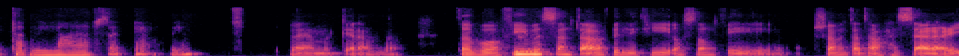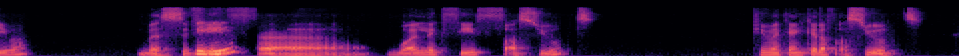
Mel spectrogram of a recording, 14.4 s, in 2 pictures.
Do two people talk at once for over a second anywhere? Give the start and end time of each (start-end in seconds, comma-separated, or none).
none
